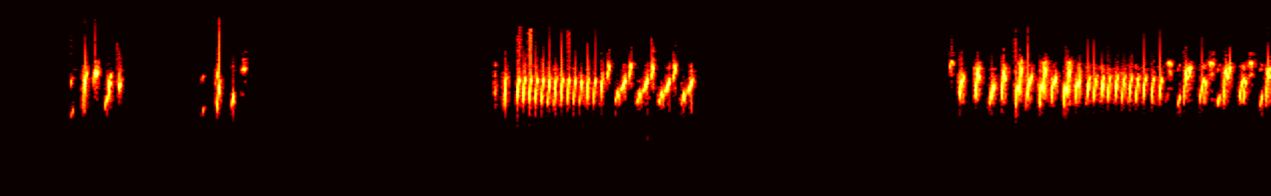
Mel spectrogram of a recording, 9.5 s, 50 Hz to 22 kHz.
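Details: European goldfinch, Moroccan wydani song style, 2020 tutoring recording for young goldfinches and hybrids: a few scattered chirps, then a dense buzzy trill with lilting notes, and after a pause a long twittering and trilling phrase.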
